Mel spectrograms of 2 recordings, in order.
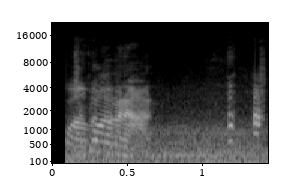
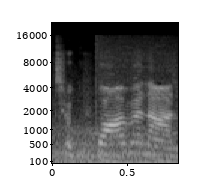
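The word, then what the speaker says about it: Tahquamenon: And now we're going to our campsite in Taquamenon Falls. That is a mouthful, but it sounds like phenomenon, so we have to like remind ourselves that's how you say it.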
